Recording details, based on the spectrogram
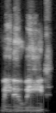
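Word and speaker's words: Wedowee: I tell people it's we do weed. You just drop the D.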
